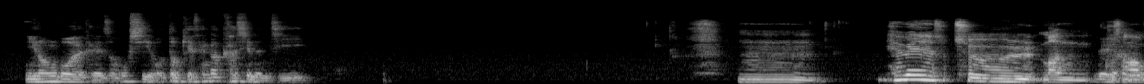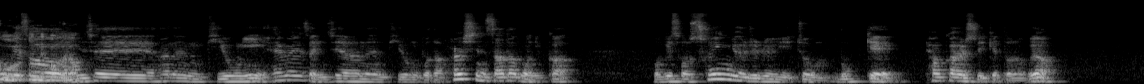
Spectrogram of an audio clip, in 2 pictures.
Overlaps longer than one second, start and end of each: 11.1-12.3

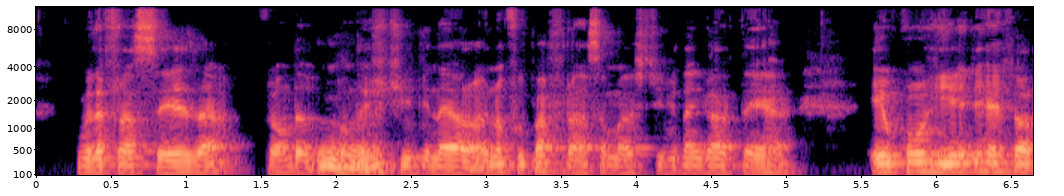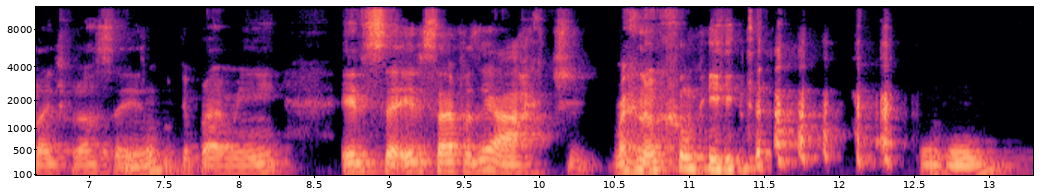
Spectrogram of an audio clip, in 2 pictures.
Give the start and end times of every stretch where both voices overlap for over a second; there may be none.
none

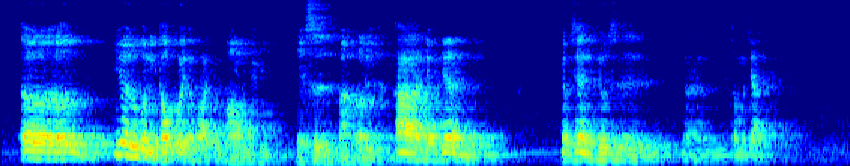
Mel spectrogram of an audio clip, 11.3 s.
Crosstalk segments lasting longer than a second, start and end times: none

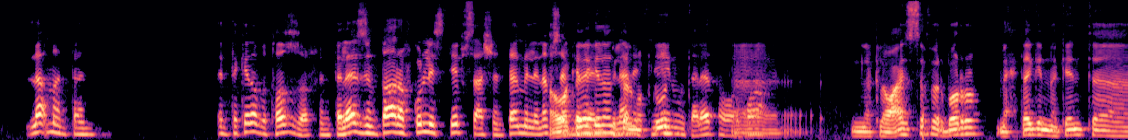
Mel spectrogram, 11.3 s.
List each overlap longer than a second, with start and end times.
5.5-6.8

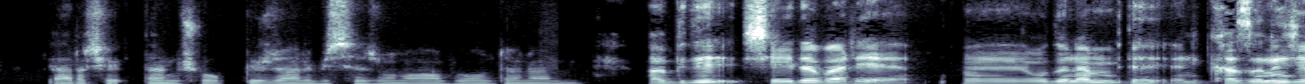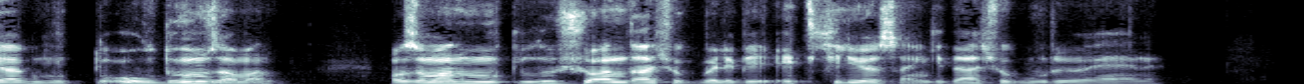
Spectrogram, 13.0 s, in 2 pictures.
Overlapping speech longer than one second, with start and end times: none

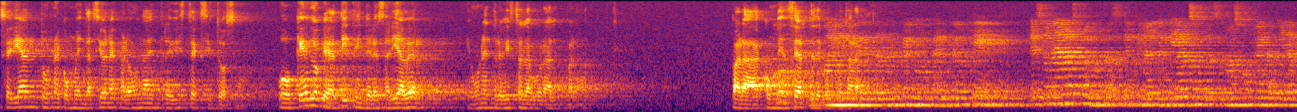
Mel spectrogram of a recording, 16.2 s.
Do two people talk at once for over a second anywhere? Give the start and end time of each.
9.6-11.1

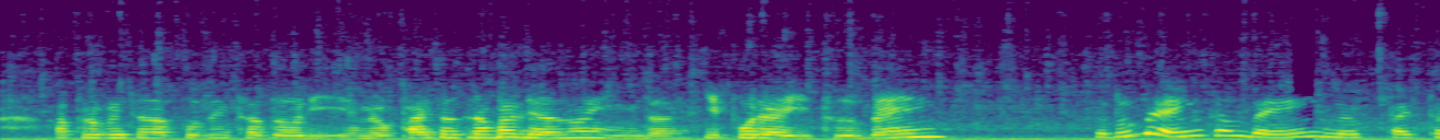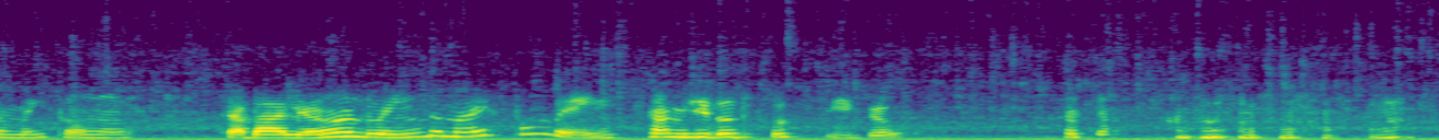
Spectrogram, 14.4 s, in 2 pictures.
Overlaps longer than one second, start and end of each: none

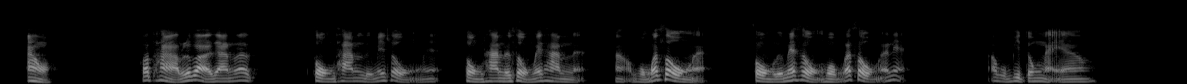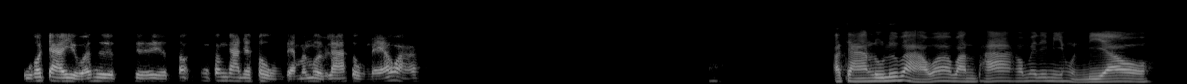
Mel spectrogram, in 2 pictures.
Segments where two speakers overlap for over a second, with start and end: none

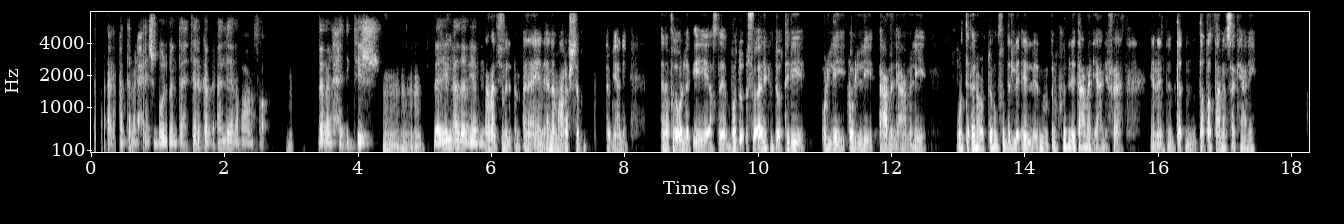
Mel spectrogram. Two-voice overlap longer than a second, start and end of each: none

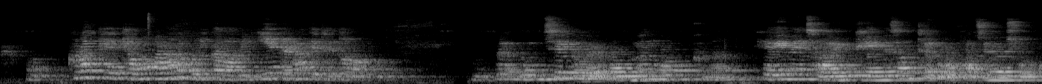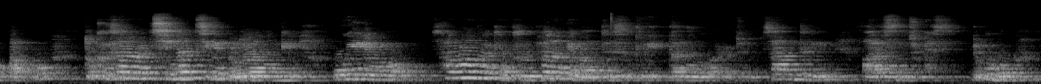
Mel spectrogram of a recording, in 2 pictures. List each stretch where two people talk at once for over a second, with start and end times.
none

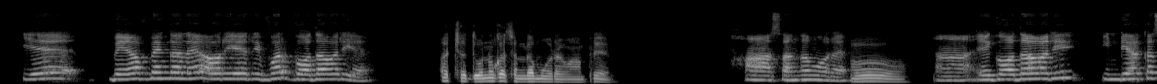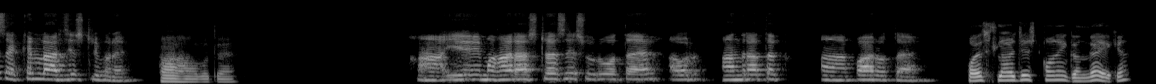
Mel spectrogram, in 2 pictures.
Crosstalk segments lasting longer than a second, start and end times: none

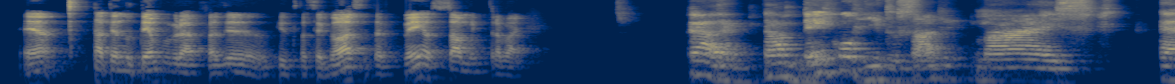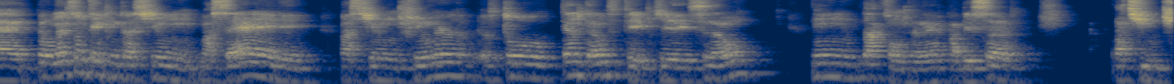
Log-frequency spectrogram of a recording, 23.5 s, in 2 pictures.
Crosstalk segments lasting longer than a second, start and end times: none

